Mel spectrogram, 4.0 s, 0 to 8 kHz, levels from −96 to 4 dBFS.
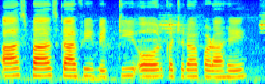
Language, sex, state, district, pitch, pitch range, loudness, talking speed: Hindi, female, Madhya Pradesh, Bhopal, 195 Hz, 190-205 Hz, -18 LUFS, 105 wpm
